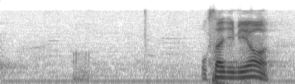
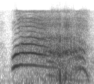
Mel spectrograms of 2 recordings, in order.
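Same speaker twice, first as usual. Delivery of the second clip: sudden high whoop of alarm; a shrill, piercing 'wa!' cry; kids shouting. Retold or imitated. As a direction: yell it like startled kids scattering. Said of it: "소리 지르면서".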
